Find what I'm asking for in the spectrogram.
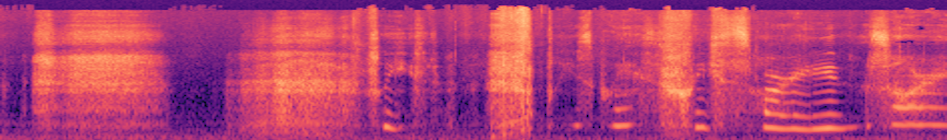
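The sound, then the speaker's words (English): Heavy, ragged breathing from a frightened person struggling to catch their breath: a few long, noisy breaths, then shorter gasps and voiced, whimpering sounds toward the end. “Please, please, just let me catch my breath.”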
